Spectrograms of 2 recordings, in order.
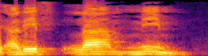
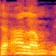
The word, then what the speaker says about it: alif, lam, mim: Misalnya alif, lam, mim, ya. Maka dibacanya per huruf. Alif, ya, kemudian lam, kemudian mim. Ya, tidak dibaca, ya. Tidak dibaca alam, ya. Enggak dibaca alam, tapi dia dibaca per huruf.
